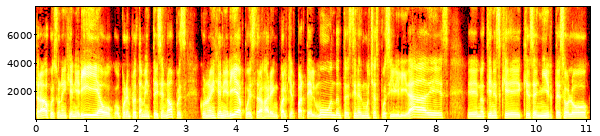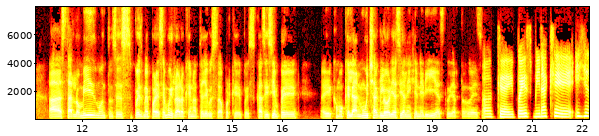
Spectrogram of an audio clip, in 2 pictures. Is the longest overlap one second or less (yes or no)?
yes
